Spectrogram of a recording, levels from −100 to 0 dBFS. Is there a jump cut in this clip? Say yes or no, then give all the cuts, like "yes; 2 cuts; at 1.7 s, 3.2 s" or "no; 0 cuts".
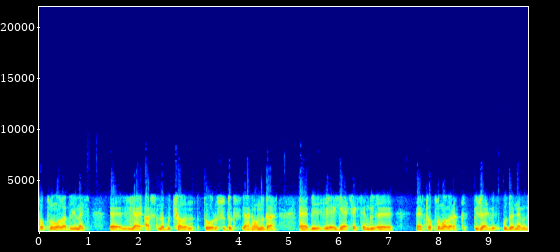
no; 0 cuts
